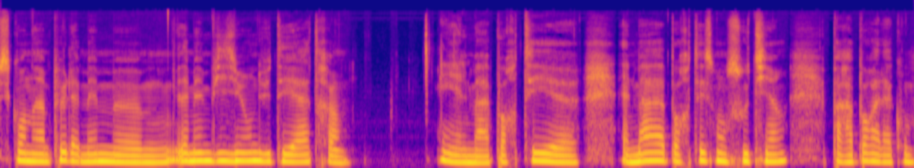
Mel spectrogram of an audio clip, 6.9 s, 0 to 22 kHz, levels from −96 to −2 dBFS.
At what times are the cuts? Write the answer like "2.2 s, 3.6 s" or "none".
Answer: none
